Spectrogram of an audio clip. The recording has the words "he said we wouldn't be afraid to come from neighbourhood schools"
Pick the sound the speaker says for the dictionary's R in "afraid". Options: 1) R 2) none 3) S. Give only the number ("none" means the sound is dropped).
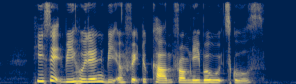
2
